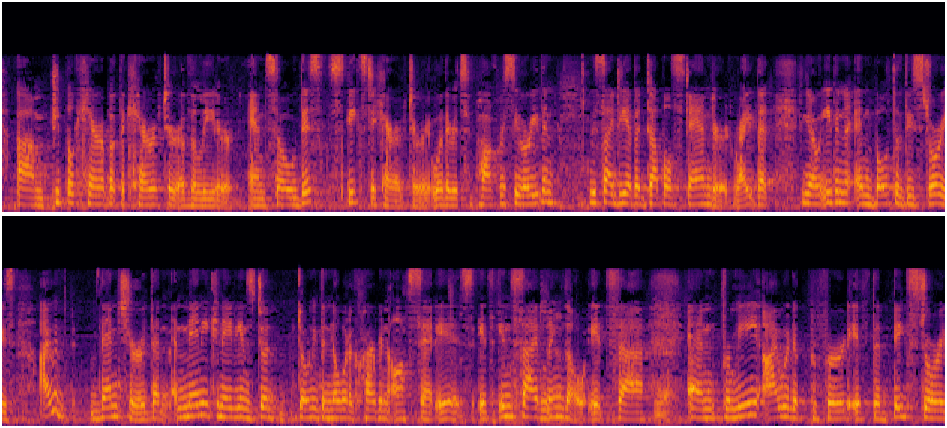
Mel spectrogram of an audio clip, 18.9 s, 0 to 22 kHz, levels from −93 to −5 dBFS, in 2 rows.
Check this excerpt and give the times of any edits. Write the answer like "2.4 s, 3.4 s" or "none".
16.2 s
